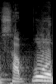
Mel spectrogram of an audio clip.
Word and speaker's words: Shapur: Hôm trước thì mình đọc con này là sa nhưng mà hình như bây giờ tôi mới thấy là con này đọc là Sapur mới đúng.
